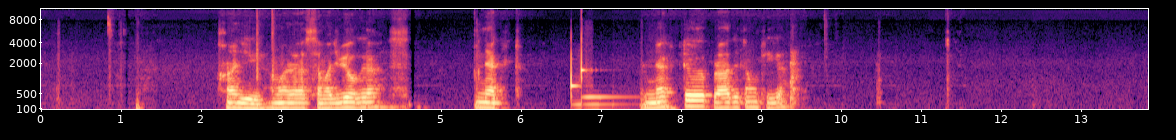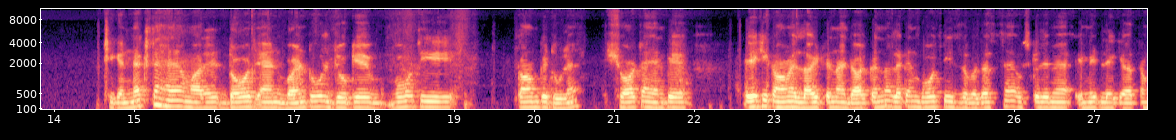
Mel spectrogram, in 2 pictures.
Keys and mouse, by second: 3.1 right click, 4.8 click, 5.8 right click, 9.0 click, 12.3 click, 13.6 click, 17.0 right click, 18.0 click, 21.3 click, 21.5 ctrl+0, 22.3 ctrl+w, 23.0 Down, 23.5 Return, 24.6 ctrl+o.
